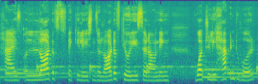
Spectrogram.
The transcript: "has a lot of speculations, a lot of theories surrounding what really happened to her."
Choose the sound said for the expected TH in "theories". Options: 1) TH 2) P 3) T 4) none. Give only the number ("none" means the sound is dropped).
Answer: 3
